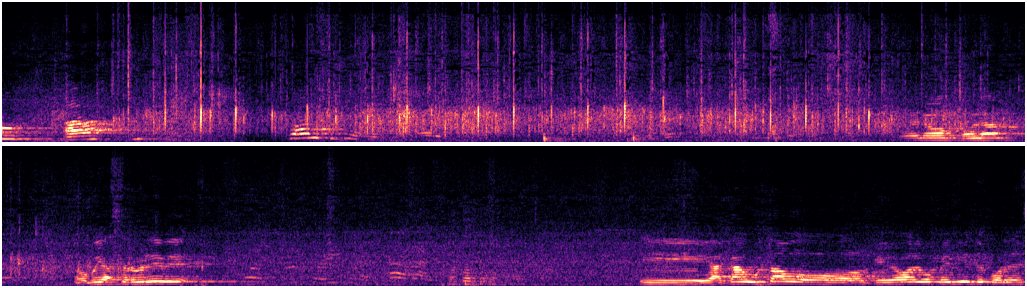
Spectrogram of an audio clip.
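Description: A woman sings through a microphone and loudspeaker outdoors.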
